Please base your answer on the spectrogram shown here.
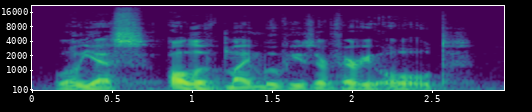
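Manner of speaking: plain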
